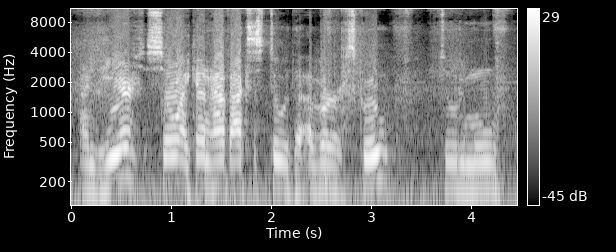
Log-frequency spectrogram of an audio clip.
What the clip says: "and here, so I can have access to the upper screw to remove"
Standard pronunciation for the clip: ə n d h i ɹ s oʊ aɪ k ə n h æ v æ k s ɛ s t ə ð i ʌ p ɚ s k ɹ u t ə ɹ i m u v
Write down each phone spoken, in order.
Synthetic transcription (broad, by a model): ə n d h i ɹ s oʊ aɪ k ə n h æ v æ k s ɛ s t ə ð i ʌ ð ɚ s k u t ə ɹ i m u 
